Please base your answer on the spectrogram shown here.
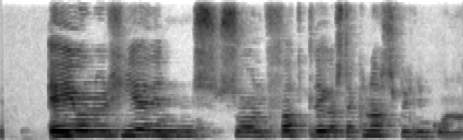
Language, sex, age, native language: Icelandic, male, 13, Icelandic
